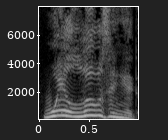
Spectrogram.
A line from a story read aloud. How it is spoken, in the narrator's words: I cried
